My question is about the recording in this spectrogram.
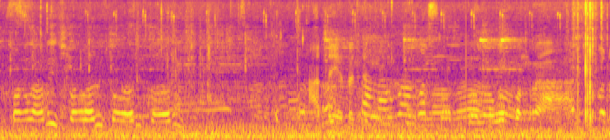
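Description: Several people talking at once, indistinct background chatter from the crowd along the pond bank, over a steady low rumble. There is a sharp click just before the end.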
